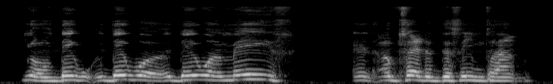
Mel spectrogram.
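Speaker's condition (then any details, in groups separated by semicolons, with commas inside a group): Cerebral palsy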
